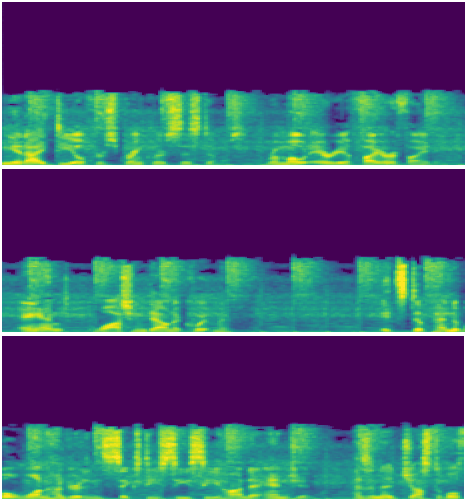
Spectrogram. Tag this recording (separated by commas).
pumping water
